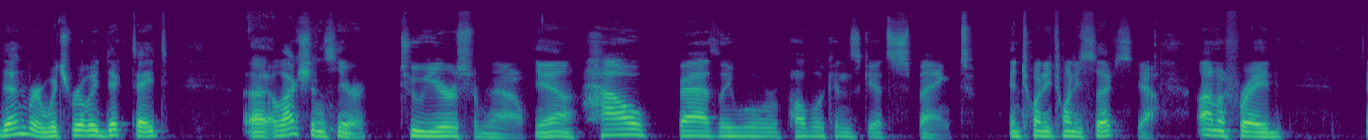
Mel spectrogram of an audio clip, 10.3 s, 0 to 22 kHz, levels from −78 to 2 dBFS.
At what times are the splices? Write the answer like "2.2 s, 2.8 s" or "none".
2.9 s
